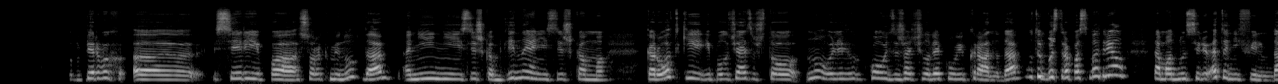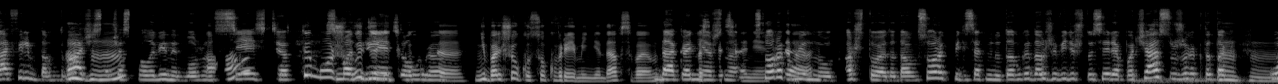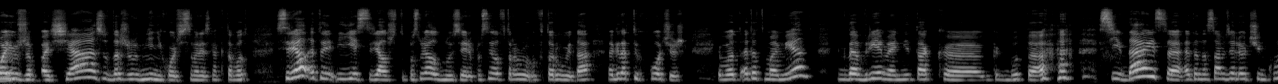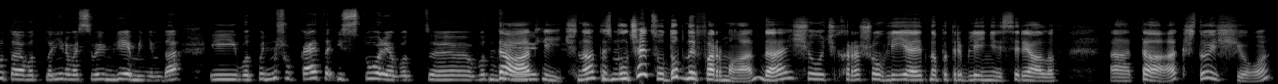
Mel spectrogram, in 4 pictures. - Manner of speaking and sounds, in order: other background noise; chuckle
- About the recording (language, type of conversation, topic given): Russian, podcast, Почему люди всё чаще смотрят сериалы подряд, без перерывов?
